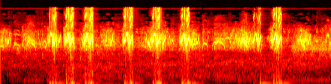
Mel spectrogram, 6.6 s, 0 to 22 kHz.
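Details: Osprey on the nest at Dunrovin Ranch, 10 June 2018, evening, headless fish present: rolling high chirps overlaid by loud piercing whistles repeated about every half second to second, in two groups.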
